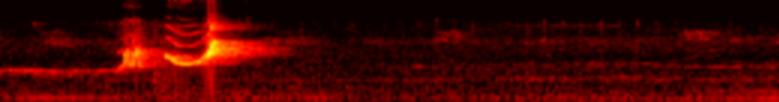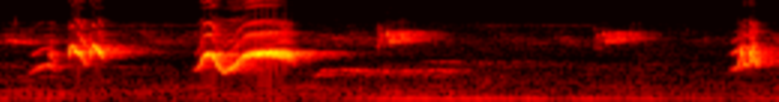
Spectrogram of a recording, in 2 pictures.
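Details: Starling singing in the morning: scattered loud whistled and squawky notes, some sharply rising and falling, in short bursts separated by pauses, over a faint low hum.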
